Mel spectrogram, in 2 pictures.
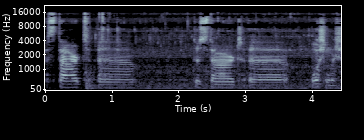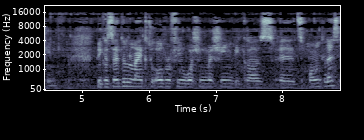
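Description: A laundry vlogger, a man with a voice on the high side, narrates casually while doing laundry in his home laundry area. He is slow, unhurried and hesitant in a chatty, explaining way, with slight background noise.

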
